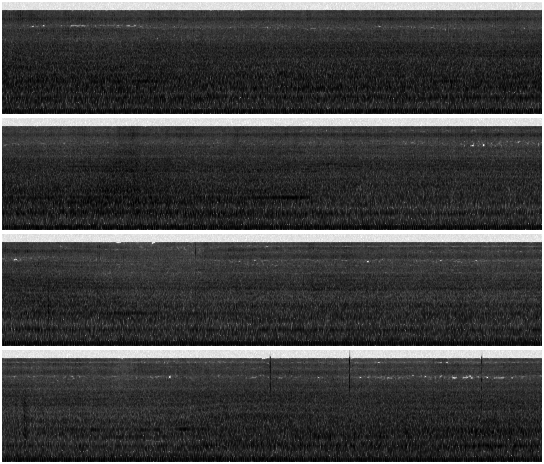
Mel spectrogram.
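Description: Diesel engine of a John Deere knuckleboom log loader running steadily while it handles logs, a constant low drone with no breaks.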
